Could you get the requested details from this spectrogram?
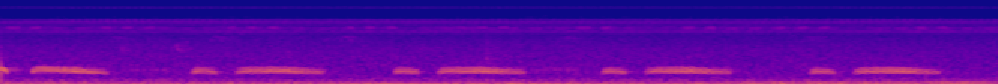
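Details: Spotted dove cooing in an oil palm plantation during a bird-luring session: soft, low hollow coos in repeated phrases, short notes alternating with longer drawn ones, over steady low background hum.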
